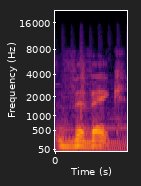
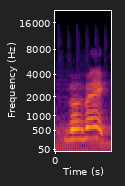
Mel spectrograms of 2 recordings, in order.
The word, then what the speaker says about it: Vivek: to pronounce his name it's Vivek he says it's Vivek like cake Vivek Vivek like cake I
